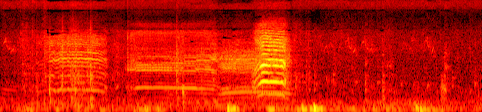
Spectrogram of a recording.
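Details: White goats bleating: four wavering, nasal bleats in quick succession over about two and a half seconds, the last one higher and louder, followed by soft low background noise.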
